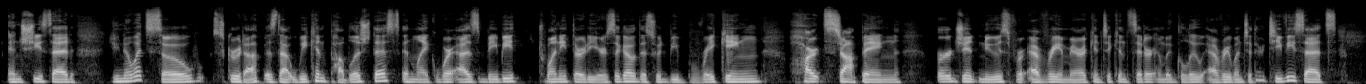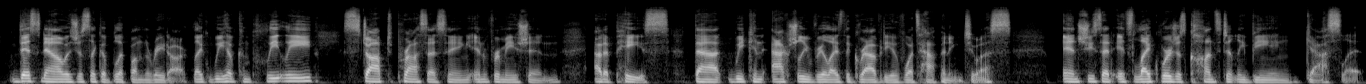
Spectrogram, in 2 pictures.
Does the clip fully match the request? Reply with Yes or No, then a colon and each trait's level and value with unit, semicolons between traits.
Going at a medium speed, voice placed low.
Yes: average, 190 wpm; low, 120 Hz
